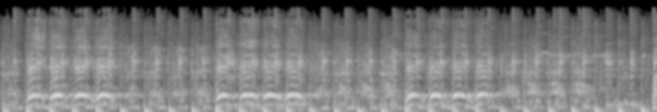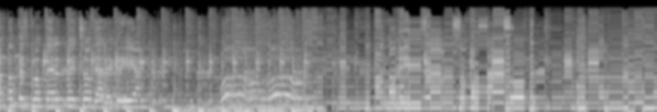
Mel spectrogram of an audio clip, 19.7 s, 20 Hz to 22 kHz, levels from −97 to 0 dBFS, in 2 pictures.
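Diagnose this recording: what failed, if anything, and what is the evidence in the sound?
Robotic sound from repeated short buffers, 14.55 s to end: a rigid 188 Hz buzz throughout, likely a buffer underrun looping 5.3 ms blocks, not silent dropout gaps.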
